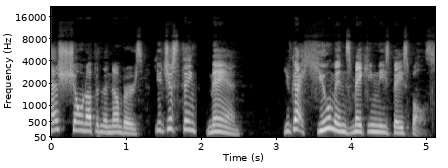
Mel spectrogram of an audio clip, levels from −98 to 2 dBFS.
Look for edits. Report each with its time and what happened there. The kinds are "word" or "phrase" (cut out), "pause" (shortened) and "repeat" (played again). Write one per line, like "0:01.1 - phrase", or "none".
0:01.3 - pause
0:01.9 - word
